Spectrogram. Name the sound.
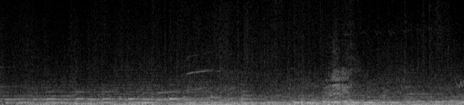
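horse neighing and whinnying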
